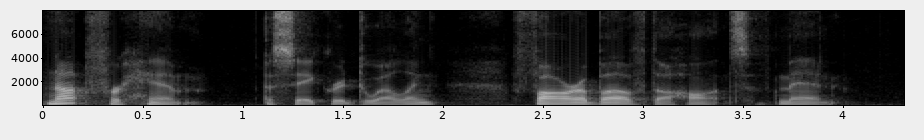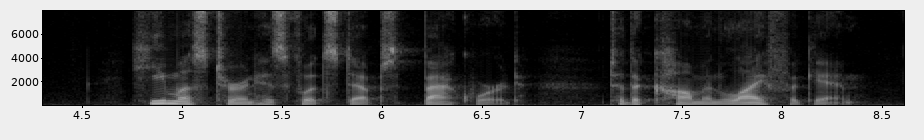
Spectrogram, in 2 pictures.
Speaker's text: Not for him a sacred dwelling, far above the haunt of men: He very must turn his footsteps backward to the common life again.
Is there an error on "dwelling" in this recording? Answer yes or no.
no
